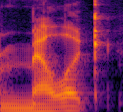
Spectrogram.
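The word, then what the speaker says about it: מלך: by giving like this remember how way back when i introduced segalitz and i told you that sagalets are one-syllable words pretending to be two syllable syllables it's really monk but they wanted to be two syllables just like all their friends and so they pretended and they were melik but the accent stayed on the front end so you actually knew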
